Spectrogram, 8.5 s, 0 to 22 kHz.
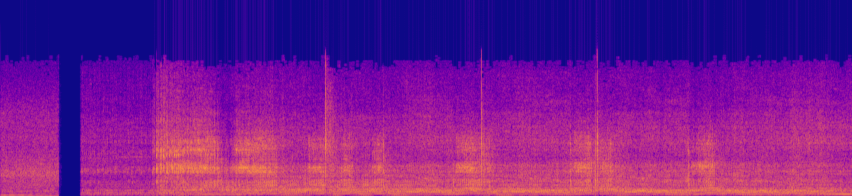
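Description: Alfa Romeo Giulia Quadrifoglio's twin-turbo V6 revved again and again, its pitch rising and falling about once a second, with a few sharp cracks. It follows a brief steady idle from another car that cuts off in a short gap.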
